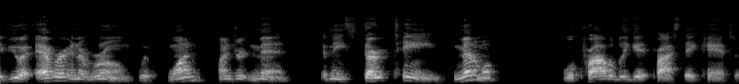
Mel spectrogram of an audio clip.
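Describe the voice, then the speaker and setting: Big swings in loudness from a man talking at a moderate pace. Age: 60s. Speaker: podcast co-host and cancer survivor. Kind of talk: testimony. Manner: emphatic.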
